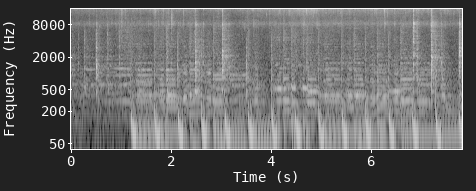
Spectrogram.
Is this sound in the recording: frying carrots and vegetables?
yes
